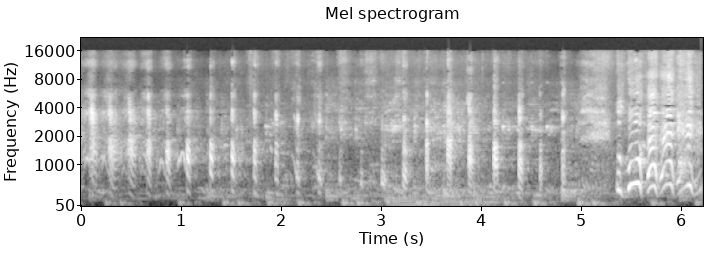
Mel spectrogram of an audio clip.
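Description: People laughing hard in rapid breathy pulses, about five or six a second, turning into louder voiced laughter near the end.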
